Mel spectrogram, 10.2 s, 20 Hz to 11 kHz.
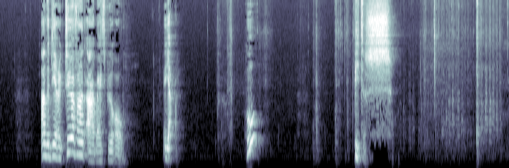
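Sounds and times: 
speech: 0.8s - 2.6s, 3.3s - 3.5s, 7.2s - 7.6s
pen writing a note on paper: 8.1s - 10.1s.

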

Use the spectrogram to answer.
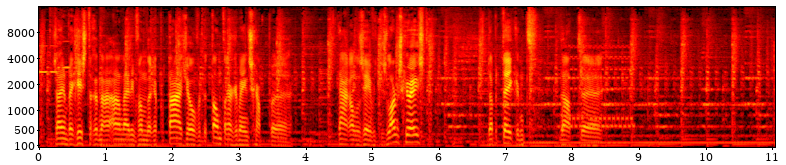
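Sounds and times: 
speech: 0.2s - 8.6s
telephone ringing with buzzing electronic tone: 7.4s - 11.0s.

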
